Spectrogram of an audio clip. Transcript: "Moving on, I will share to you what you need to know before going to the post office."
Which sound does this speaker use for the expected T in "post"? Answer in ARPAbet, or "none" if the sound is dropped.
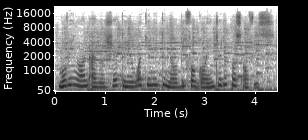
T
